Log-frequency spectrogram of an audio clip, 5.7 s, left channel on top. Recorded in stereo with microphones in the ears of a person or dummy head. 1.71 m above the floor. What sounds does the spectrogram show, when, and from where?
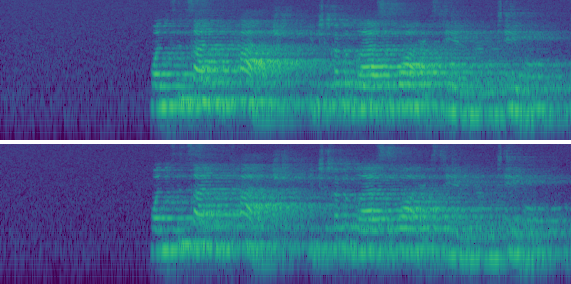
1.5 s a woman speaking: 10° left (ahead or behind), 7.5 m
